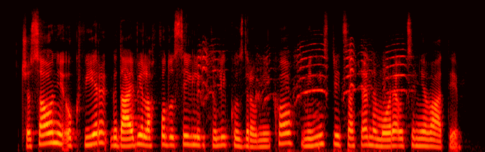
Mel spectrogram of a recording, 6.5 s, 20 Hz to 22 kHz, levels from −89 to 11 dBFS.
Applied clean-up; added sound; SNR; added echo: neural mask model RNNoise.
